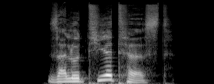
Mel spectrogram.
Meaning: inflection of salutieren: 1. second-person singular preterite 2. second-person singular subjunctive II
- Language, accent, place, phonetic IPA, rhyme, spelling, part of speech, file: German, Germany, Berlin, [zaluˈtiːɐ̯təst], -iːɐ̯təst, salutiertest, verb, De-salutiertest.ogg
